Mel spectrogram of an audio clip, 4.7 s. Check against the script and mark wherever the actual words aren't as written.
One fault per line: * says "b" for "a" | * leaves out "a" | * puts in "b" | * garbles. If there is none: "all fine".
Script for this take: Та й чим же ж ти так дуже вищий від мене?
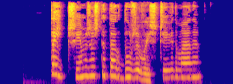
all fine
